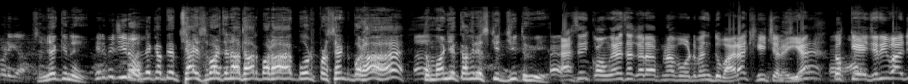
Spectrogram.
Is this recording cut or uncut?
cut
